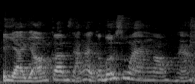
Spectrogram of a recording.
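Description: A woman's voice: mid-range voice, racing. A woman scolding her partner at home, repeating the same complaints and empty threats over and over. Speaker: scolding spouse. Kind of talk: casual domestic bickering. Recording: echoey room with faint background noise.

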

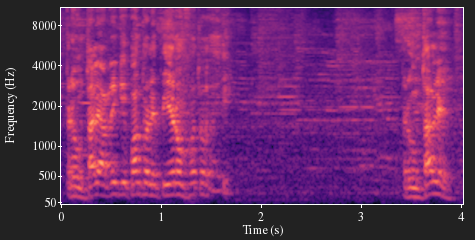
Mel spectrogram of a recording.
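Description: A man's voice: sits high, quick pace, a bit bright, faint music behind. A Honduran man, a TikTok creator, ranting in casual chat, emphatic and repetitive, swearing freely. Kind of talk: heated casual rant.

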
